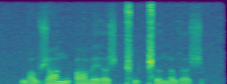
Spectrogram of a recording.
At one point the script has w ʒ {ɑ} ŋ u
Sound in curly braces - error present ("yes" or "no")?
no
